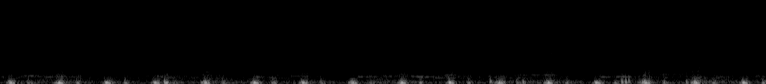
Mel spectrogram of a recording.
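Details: Fast heartbeat with heavy breathing: regular, deep low thumps at about 120 a minute, with a faint low hum underneath.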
